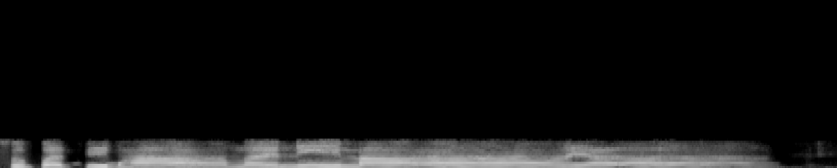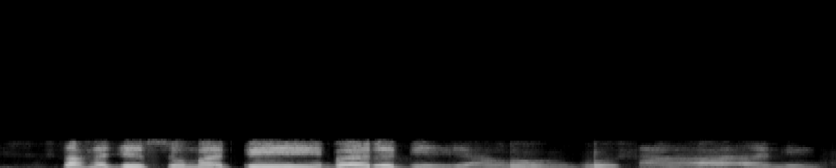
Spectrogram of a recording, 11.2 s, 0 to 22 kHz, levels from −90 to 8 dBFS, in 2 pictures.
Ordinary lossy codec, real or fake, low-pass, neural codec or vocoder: none; fake; 3.6 kHz; codec, 44.1 kHz, 2.6 kbps, DAC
